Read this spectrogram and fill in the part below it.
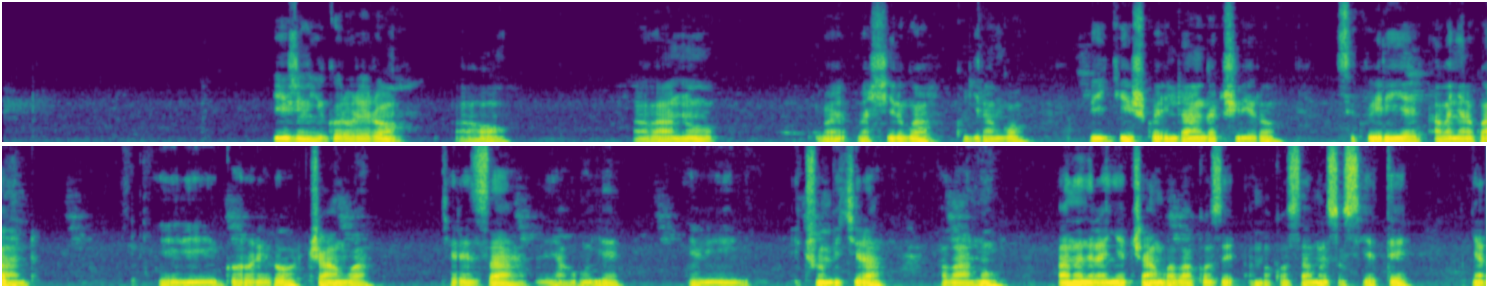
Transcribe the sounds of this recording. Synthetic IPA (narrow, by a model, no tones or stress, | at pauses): iʒiɲhiɡo̞ɾo̞ɾe̞ɾo̞ | aho̞ | aβa̰ːn̥hu | βa̰βaçḭɾɡwakuɟiɾa̰ŋɡo̞ | βiːɟiːʃkwe̞̰ʔindaːŋɡat͡ʃḭːɾo̞ | z̥ikwḭːɾije̞aβaɲaɾɡwaːnda | ḭβiɡo̞ɾoɾe̞ɾo̞t͡ʃaːŋɡwa | ɟe̞ɾe̞zajahuːje̞ | β | t͡ʃuːmbiciɾaː | βaːn̥hu | βananiɾaɲe̞t͡ʃa̰ːŋɡwa̰βa̰ko̞ze̞̰amako̞zamuɾiso̞sije̞̰te̞ | ɲa̰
